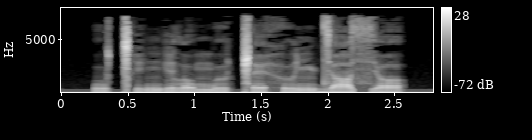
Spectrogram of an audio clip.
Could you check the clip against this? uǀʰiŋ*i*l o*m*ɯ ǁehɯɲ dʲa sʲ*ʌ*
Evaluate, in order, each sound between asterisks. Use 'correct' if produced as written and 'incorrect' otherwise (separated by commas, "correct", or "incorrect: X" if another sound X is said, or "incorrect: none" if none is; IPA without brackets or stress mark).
correct, correct, correct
